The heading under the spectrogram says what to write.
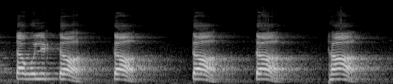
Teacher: अब ट ठ जब बोल रहे है तो आपका जो जीभ है वो मुड़ जा रहा है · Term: मुर्धा, मूर्धा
